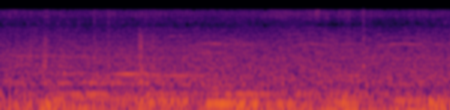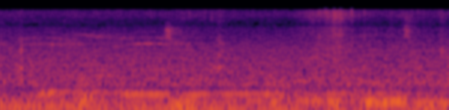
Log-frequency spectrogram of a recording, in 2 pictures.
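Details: A swarm of bees, caught in a first homemade swarm trap, being pulled out of it outdoors. They make a steady, low droning hum throughout, with faint high bird chirps and a few light clicks above.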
